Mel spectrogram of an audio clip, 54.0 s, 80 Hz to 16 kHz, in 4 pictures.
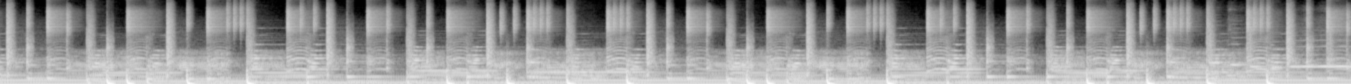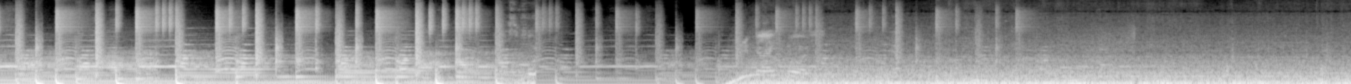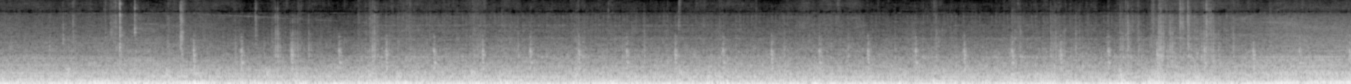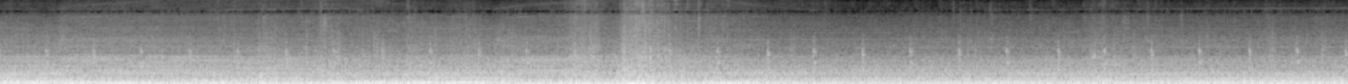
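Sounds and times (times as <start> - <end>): truck engine drone: 0.0 - 33.2, 35.5 - 54.0
road rumble: 20.4 - 54.0.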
